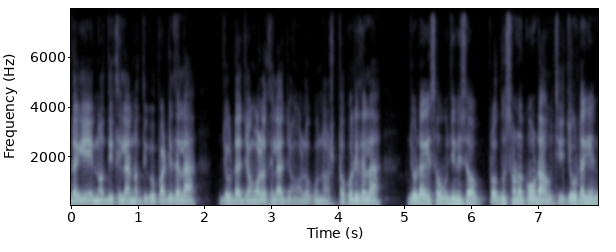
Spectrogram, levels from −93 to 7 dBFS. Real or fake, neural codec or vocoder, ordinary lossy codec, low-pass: real; none; none; none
